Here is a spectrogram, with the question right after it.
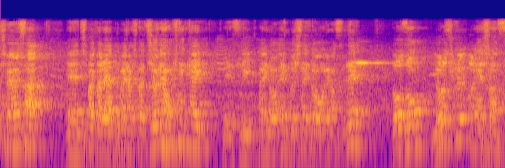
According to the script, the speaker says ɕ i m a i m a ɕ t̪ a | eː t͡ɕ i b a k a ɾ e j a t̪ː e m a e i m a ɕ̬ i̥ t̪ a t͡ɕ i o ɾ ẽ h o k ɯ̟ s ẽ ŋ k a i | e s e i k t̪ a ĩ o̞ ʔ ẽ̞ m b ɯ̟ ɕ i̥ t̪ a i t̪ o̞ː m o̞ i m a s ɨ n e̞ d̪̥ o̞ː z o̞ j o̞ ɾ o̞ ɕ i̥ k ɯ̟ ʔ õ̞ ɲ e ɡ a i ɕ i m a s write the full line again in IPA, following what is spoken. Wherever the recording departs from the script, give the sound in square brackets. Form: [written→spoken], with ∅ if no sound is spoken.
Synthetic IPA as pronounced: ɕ i m a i m a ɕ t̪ a | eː t͡ɕ i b a k a ɾ [e→a] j a t̪ː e m a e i m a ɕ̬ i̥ t̪ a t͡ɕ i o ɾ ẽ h o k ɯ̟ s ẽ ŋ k a i | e s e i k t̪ a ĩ o̞ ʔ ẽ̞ m b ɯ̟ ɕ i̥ t̪ a i t̪ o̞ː m o̞ i m a s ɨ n e̞ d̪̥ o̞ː z o̞ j o̞ ɾ o̞ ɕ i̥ k ɯ̟ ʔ [õ̞→o̞] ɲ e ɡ a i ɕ i m a s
